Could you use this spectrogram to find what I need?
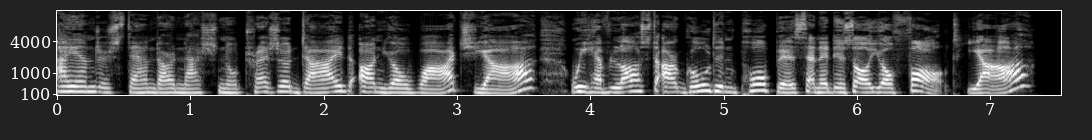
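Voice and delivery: put-on, best-attempt Swedish accent. Imitating the Swedish king on the phone: put-on Swedish accent. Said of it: "I unsheathe my best Swedish impression".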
